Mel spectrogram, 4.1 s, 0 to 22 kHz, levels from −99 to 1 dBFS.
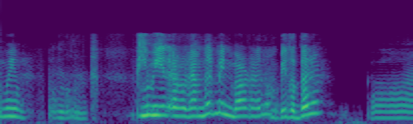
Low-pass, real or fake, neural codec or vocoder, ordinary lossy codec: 7.2 kHz; fake; codec, 16 kHz in and 24 kHz out, 0.4 kbps, LongCat-Audio-Codec, four codebook decoder; AAC, 32 kbps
